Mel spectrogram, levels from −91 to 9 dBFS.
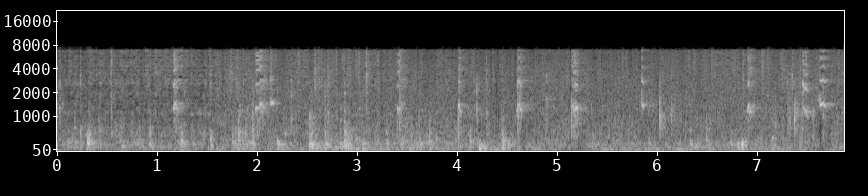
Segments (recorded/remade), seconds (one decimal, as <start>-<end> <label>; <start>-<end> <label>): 0.0-1.6 remade; 1.6-7.9 recorded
